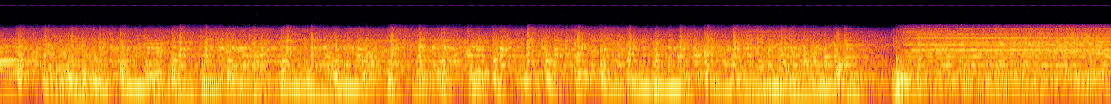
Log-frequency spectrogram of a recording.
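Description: Banjo played with rapid, dense picking in a fast tune. About seven seconds in, the picking breaks off abruptly and steady held notes ring on.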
